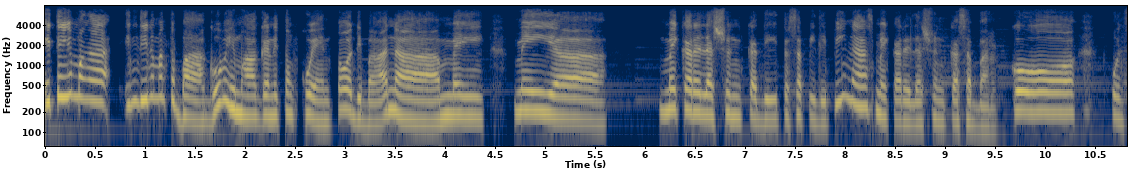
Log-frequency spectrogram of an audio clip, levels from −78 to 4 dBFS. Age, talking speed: 30-49, 165 wpm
